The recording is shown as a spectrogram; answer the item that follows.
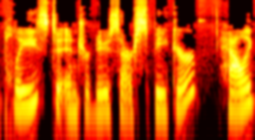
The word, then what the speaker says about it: Hallie: And yes, my running joke to explain to people how to pronounce my name is Hallie, like Halle Berry.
